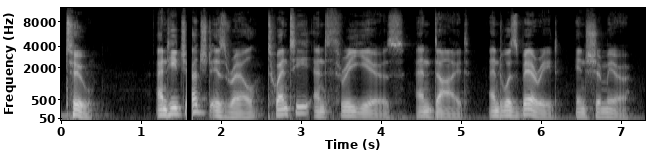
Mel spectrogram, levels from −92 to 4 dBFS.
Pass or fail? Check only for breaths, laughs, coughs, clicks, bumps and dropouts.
fail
